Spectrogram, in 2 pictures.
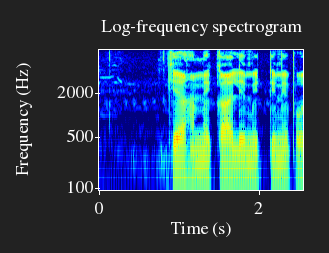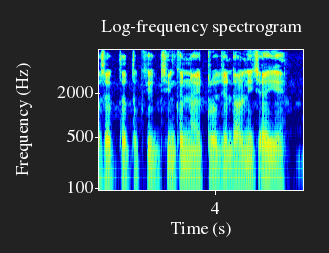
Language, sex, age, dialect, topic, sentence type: Hindi, male, 31-35, Awadhi Bundeli, agriculture, question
